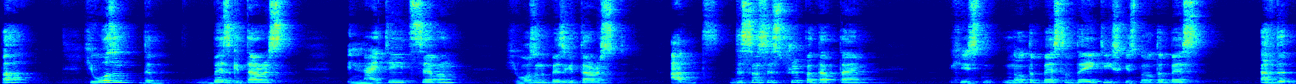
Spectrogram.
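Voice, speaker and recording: High male voice with a non-native accent, fairly even intonation, moderate pace and long, frequent pauses. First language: not English. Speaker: guitar podcaster. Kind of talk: casual chat. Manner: halting.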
